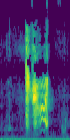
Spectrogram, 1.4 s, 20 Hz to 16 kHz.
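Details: Young French Bulldog puppy playing outside in a sunny kennel yard on December 1, giving one high, thin squeal lasting about half a second. A steady low hum runs underneath, and a person calls the puppies nearby.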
